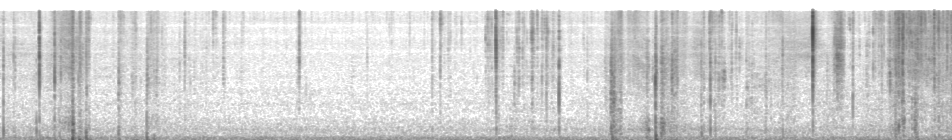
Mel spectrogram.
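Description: A record sleeve scrapes and taps lightly.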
